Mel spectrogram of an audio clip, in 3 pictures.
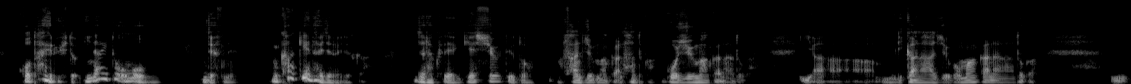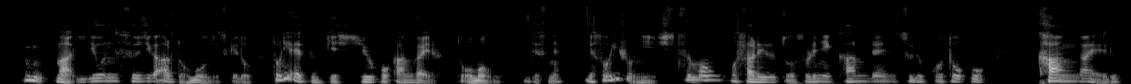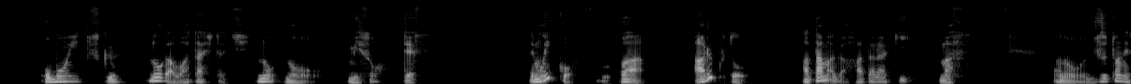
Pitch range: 95-125 Hz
